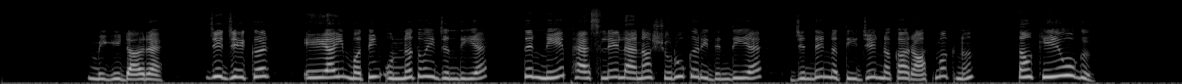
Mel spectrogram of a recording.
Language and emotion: Dogri, fearful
